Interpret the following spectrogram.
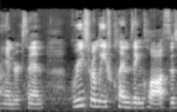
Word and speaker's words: Henriksen: got were the oola henriksen i've been saying it wrong the whole time it's oola hendrickson grease relief cleansing cloth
